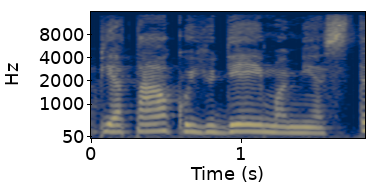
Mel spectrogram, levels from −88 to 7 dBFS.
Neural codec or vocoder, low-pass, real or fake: none; 14.4 kHz; real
